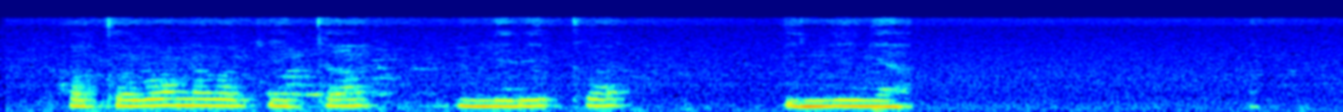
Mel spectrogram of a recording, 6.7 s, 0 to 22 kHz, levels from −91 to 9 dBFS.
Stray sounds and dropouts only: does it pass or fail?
pass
